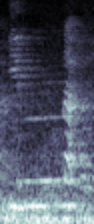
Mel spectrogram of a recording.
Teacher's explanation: Selanjutnya ada nun gunah inna itu dibacanya dengung dan ditahan 2 harokat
